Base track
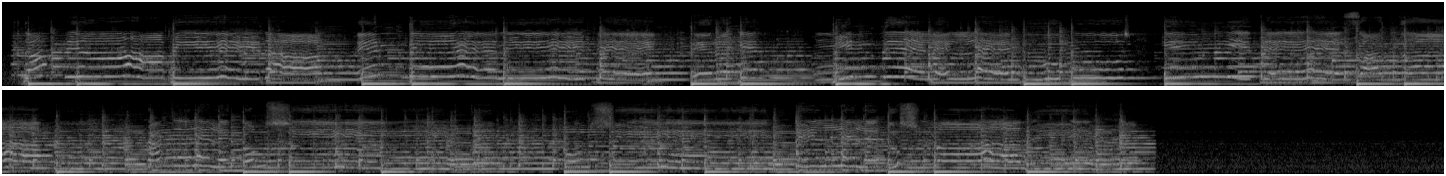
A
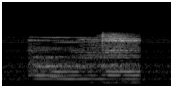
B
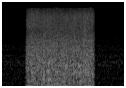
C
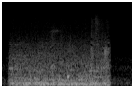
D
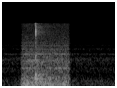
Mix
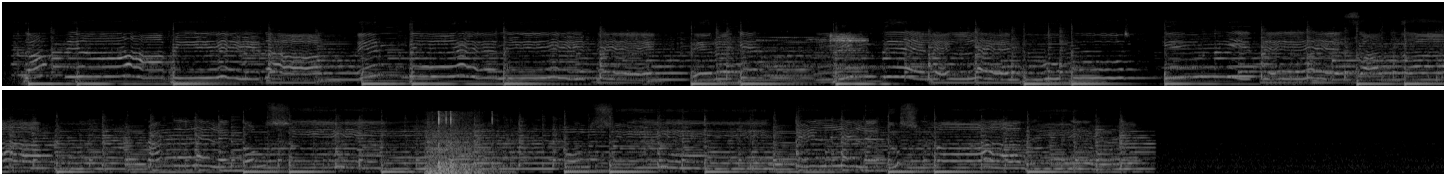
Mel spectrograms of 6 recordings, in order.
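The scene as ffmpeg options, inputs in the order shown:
ffmpeg -i bed.wav -i cue0.wav -i cue1.wav -i cue2.wav -i cue3.wav -filter_complex "[0:a]volume=-7.5dB[link_01];[4:a]aecho=1:1:74|120|535:0.335|0.631|0.224[link_02];[1:a]atrim=end=1.69,asetpts=PTS-STARTPTS,volume=-7dB,afade=type=in:duration=0.004:curve=hsin,afade=type=out:start_time=1.686:duration=0.004:curve=hsin,adelay=7280[link_03];[link_02]atrim=end=1.13,asetpts=PTS-STARTPTS,volume=-5dB,afade=type=in:duration=0.004:curve=hsin,afade=type=out:start_time=1.126:duration=0.004:curve=hsin,adelay=18450[link_04];[link_01][link_03][link_04]amix=inputs=3:normalize=0" out.wav

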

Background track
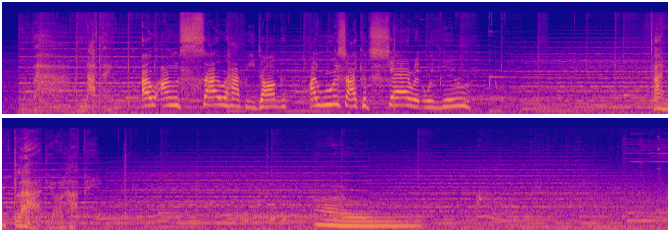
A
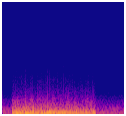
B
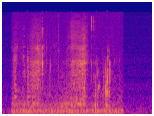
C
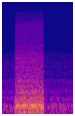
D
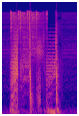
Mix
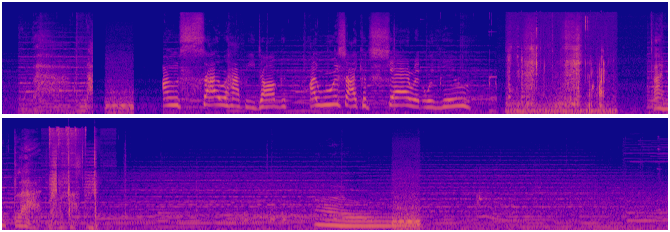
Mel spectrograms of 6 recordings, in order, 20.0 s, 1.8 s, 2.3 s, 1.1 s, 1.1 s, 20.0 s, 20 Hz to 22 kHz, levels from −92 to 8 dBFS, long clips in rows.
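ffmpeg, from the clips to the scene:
ffmpeg -i bed.wav -i cue0.wav -i cue1.wav -i cue2.wav -i cue3.wav -filter_complex "[3:a]asplit=2[link_01][link_02];[0:a]volume=-13dB[link_03];[4:a]bandreject=frequency=4000:width=6[link_04];[link_03]asplit=3[link_05][link_06][link_07];[link_05]atrim=end=1.354[link_08];[link_01]atrim=end=1.06,asetpts=PTS-STARTPTS,volume=-15dB[link_09];[link_06]atrim=start=2.406:end=7.414[link_10];[2:a]atrim=end=2.26,asetpts=PTS-STARTPTS,volume=-10dB[link_11];[link_07]atrim=start=9.666[link_12];[link_04]atrim=end=1.13,asetpts=PTS-STARTPTS,volume=-4.5dB,afade=type=in:duration=0.004:curve=hsin,afade=type=out:start_time=1.126:duration=0.004:curve=hsin,adelay=10570[link_13];[link_02]atrim=end=1.06,asetpts=PTS-STARTPTS,volume=-7.5dB,afade=type=in:duration=0.004:curve=hsin,afade=type=out:start_time=1.056:duration=0.004:curve=hsin,adelay=15640[link_14];[link_08][link_09]acrossfade=duration=0.004:curve1=hsin:curve2=hsin[link_15];[link_15][link_10]acrossfade=duration=0.004:curve1=hsin:curve2=hsin[link_16];[link_16][link_11]acrossfade=duration=0.004:curve1=hsin:curve2=hsin[link_17];[link_17][link_12]acrossfade=duration=0.004:curve1=hsin:curve2=hsin[link_18];[link_18][link_13][link_14]amix=inputs=3:normalize=0" out.wav

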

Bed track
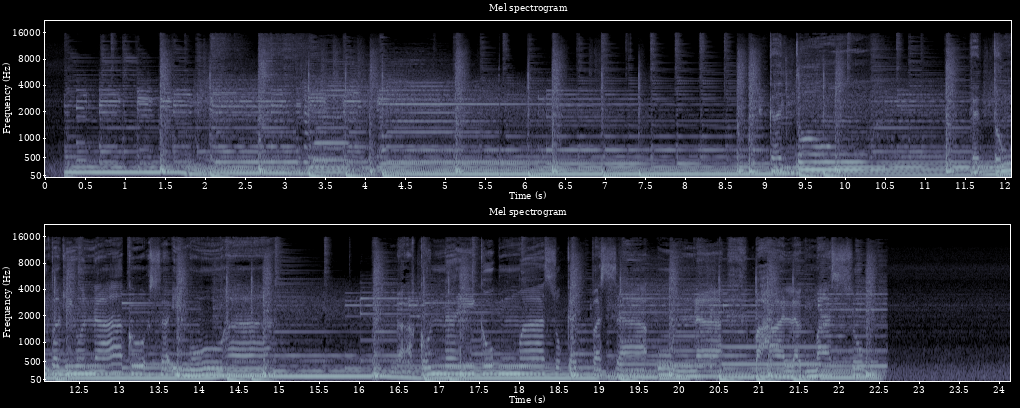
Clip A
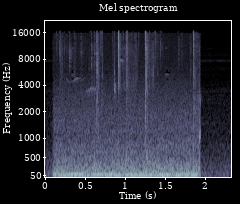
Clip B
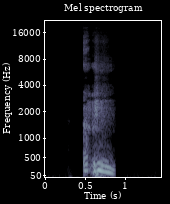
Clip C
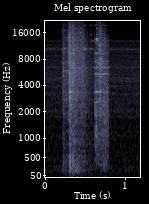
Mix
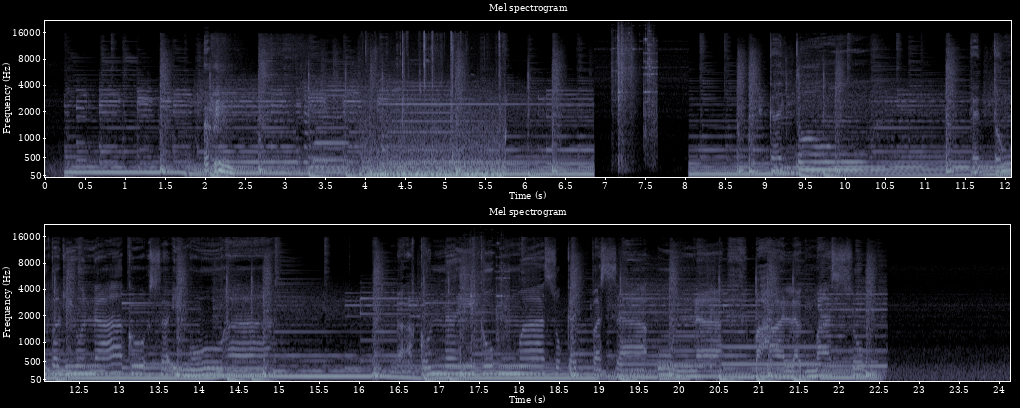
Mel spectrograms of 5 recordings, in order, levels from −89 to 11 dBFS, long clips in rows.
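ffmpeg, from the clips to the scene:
ffmpeg -i bed.wav -i cue0.wav -i cue1.wav -i cue2.wav -filter_complex "[3:a]asplit=2[link_01][link_02];[0:a]volume=-8.5dB[link_03];[link_02]acrossover=split=3800[link_04][link_05];[link_05]acompressor=threshold=-46dB:ratio=4:attack=1:release=60[link_06];[link_04][link_06]amix=inputs=2:normalize=0[link_07];[link_03]asplit=2[link_08][link_09];[link_08]atrim=end=6.864[link_10];[link_01]atrim=end=1.19,asetpts=PTS-STARTPTS,volume=-8dB[link_11];[link_09]atrim=start=8.046[link_12];[2:a]atrim=end=1.45,asetpts=PTS-STARTPTS,volume=-2dB,afade=type=in:duration=0.004:curve=hsin,afade=type=out:start_time=1.446:duration=0.004:curve=hsin,adelay=1510[link_13];[1:a]atrim=end=2.33,asetpts=PTS-STARTPTS,volume=-8.5dB,afade=type=in:duration=0.004:curve=hsin,afade=type=out:start_time=2.326:duration=0.004:curve=hsin,adelay=3820[link_14];[link_07]atrim=end=1.19,asetpts=PTS-STARTPTS,volume=-6.5dB,afade=type=in:duration=0.004:curve=hsin,afade=type=out:start_time=1.186:duration=0.004:curve=hsin,adelay=17090[link_15];[link_10][link_11]acrossfade=duration=0.004:curve1=hsin:curve2=hsin[link_16];[link_16][link_12]acrossfade=duration=0.004:curve1=hsin:curve2=hsin[link_17];[link_17][link_13][link_14][link_15]amix=inputs=4:normalize=0" out.wav

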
